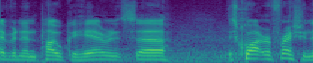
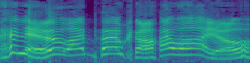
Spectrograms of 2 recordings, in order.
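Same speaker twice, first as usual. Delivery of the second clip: exaggerated put-on British accent, very high; 12 semitones higher, 5 dB louder than usual. Talking to Poca about how she goes over the top, doing an over-the-top imitation of Poca. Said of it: "you know when you really go over the top".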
